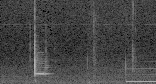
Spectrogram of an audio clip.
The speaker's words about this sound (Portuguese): Deixa eu tentar ligar do telefone normal aqui pra ele.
